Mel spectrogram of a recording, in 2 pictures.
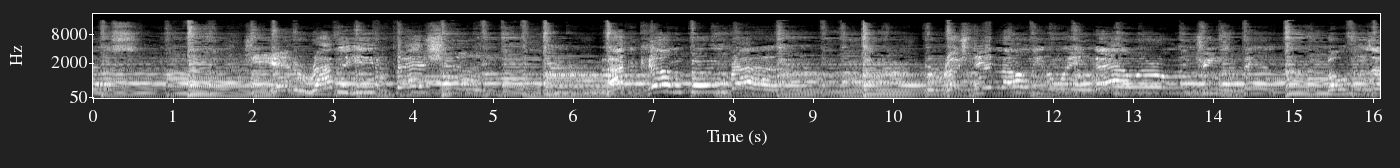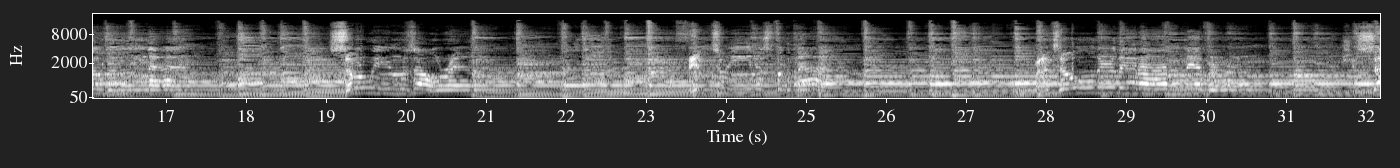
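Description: Cutaway acoustic guitar strummed steadily in a slow country ballad, with a man singing over it.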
